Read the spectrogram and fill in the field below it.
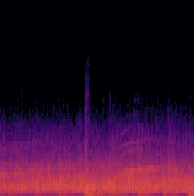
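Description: A round of applause from many hands, a dense, steady wash of clapping that holds an even loudness for the whole two seconds, with no voices over it.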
